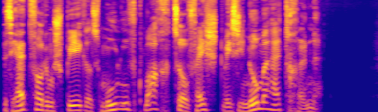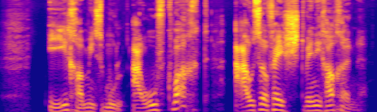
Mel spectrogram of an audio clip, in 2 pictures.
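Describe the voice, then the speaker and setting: A man's voice: medium pitch, animated, moderate pace, no room sound. A man with a Swiss German accent narrating a children's audio story in a playful, childlike first person. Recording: dry studio read with soft music.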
